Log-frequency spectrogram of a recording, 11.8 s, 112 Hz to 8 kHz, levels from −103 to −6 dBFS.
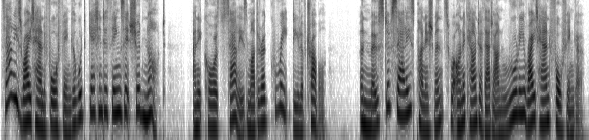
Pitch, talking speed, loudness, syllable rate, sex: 195 Hz, 165 wpm, -19 LUFS, 5.2 syllables/s, female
